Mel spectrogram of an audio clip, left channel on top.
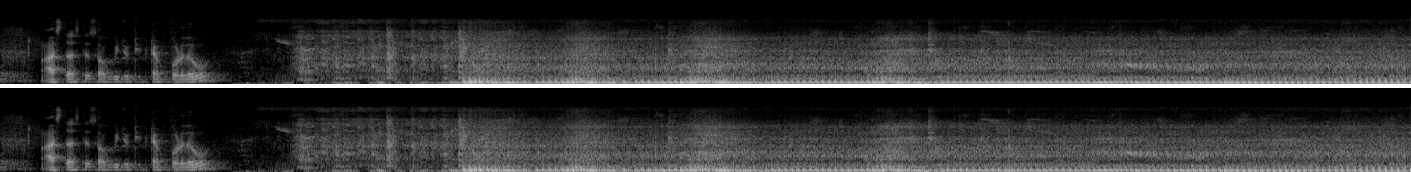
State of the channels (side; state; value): both; identical; correlation 1.00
